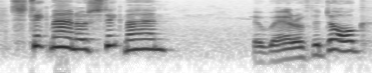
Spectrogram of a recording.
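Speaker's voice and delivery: high sing-song warning chant; warning refrain. A narrator's reading. Storyteller chanting a warning to Stickman, sing-song.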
